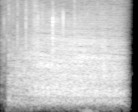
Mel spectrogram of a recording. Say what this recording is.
Short Sound of the Bellows of a Concertina
short recording of the pumping bellows of my concertina.
back-ground, organ, concertina, street-music, air, accordion, accordeon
